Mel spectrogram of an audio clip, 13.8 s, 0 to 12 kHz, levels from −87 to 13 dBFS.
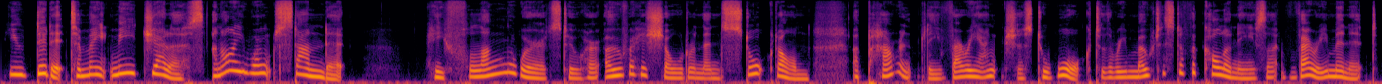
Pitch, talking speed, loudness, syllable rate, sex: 220 Hz, 170 wpm, -18 LUFS, 4.6 syllables/s, female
